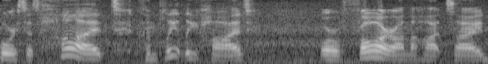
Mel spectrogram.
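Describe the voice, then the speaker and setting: The speech moves at a very slow pace. Background noise is noticeable throughout. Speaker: gaming YouTuber. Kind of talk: gameplay tutorial. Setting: wearing headphones while recording. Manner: halting; loud.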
